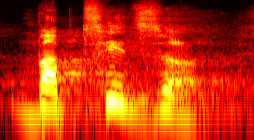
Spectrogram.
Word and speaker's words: baptizō: Would you please say that word? Baptizō. And yes, I am pronouncing it correctly.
